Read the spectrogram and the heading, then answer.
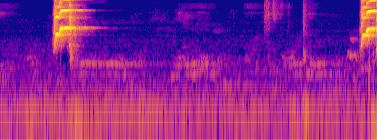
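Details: Asian pied starling vocalizing actively: two short, bright, squeaky whistled notes with a harsh edge, about three seconds apart, separated by silence.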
